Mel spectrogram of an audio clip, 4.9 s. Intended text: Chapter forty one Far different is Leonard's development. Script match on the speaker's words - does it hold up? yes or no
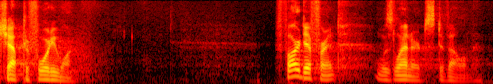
no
